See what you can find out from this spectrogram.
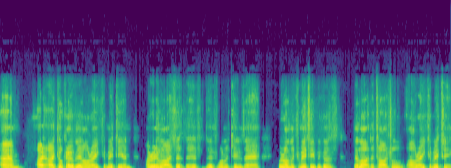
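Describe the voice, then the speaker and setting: A man speaks with an English accent at a fairly quick pace. His medium-pitched voice is monotone and flat. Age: 70s. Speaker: retirement village resident. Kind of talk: webinar discussion. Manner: halting, many repeated words.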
